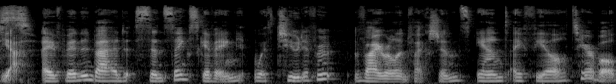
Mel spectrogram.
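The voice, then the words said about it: Croaky, frog-like sick voice. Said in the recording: “I sound like a frog, a cracked out cheerleader.”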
